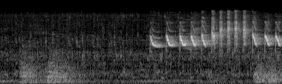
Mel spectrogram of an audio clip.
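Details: An Olive-winged Bulbul gives a fast, bright chattering run of about a dozen high, clipped notes over a second and a half, after faint low rustling; offered as a master song for training bulbuls.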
